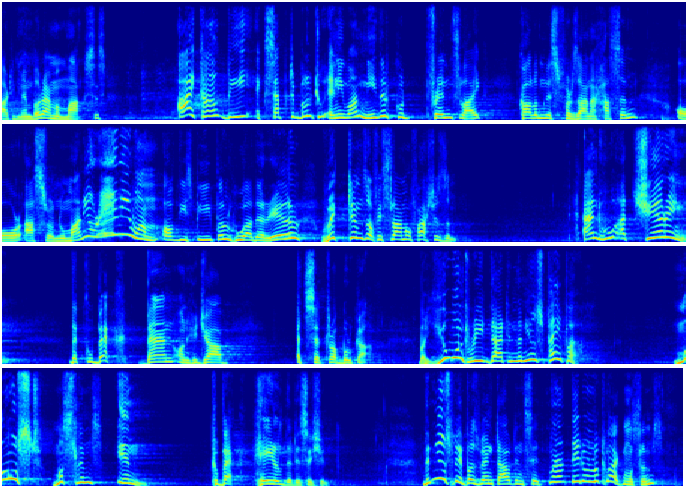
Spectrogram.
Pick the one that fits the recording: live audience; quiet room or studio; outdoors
live audience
